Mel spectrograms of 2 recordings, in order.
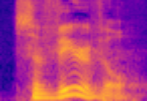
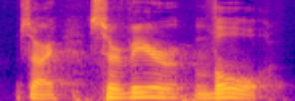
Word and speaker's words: Sevierville: You know, Sevierville. Sevierville. Sevierville. Wow. Sevierville, Tennessee.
